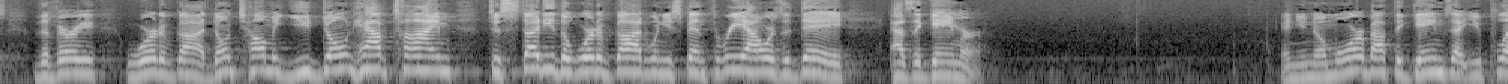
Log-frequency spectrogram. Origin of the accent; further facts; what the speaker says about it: Southern California, United States; I'm from California, Southern California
